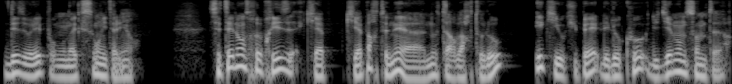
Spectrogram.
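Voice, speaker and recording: Dark-voiced man telling a story casually. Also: lowish voice, dry recording, studio quality. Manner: relaxed, chatty, frequent fillers and asides to a co-host. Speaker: podcast host. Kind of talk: casual true-crime storytelling.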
